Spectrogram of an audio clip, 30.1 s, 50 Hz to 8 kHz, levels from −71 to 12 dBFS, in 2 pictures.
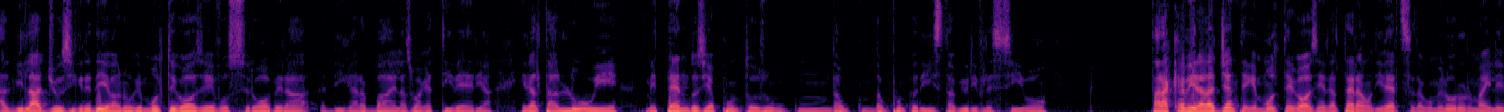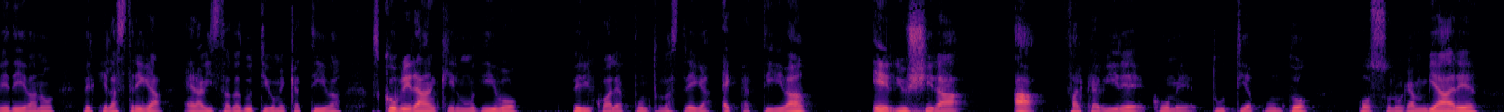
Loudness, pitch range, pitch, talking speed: -23 LUFS, 125-150 Hz, 135 Hz, 160 wpm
